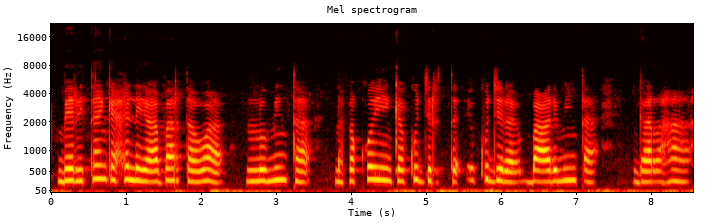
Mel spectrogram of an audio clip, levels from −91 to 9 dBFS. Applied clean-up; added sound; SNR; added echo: none; Ocean; 17 dB; none.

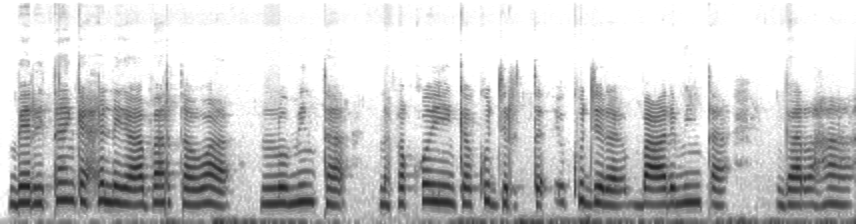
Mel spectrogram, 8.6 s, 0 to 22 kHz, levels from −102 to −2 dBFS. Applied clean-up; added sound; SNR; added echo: neural mask model DeepFilterNet 3.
